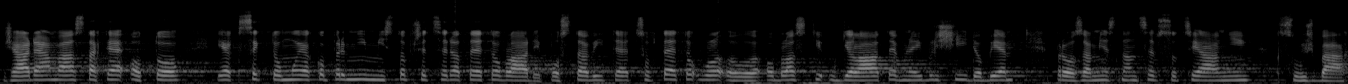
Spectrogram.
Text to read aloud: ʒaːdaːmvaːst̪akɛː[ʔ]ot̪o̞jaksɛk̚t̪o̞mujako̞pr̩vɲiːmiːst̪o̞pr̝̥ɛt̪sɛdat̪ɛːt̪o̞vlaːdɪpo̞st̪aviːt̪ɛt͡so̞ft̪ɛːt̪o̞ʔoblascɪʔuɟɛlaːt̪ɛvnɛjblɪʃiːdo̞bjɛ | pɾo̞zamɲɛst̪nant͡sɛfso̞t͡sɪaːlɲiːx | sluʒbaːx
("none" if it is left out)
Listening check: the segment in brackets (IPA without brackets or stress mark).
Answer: ʔ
